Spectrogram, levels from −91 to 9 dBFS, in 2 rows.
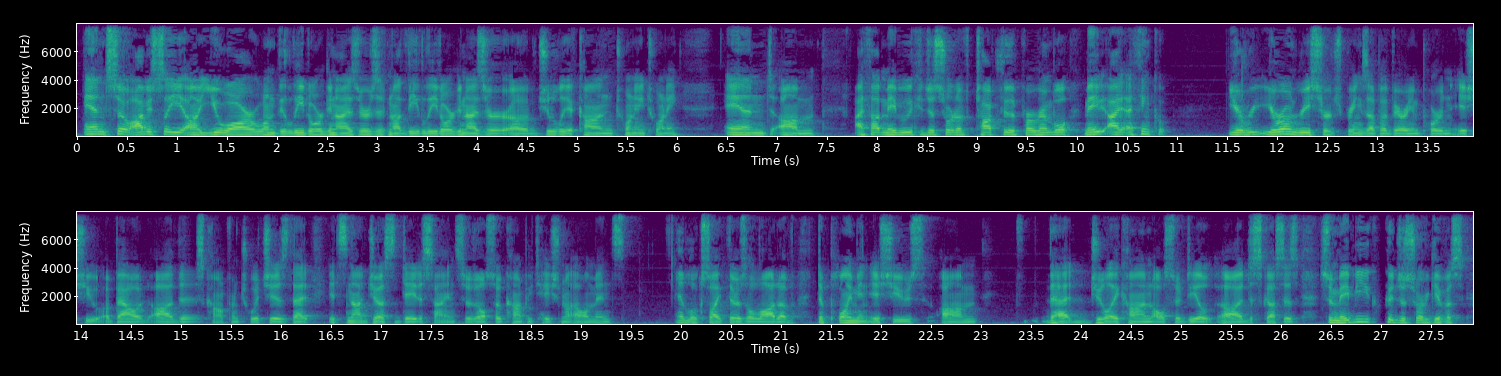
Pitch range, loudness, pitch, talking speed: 105-135 Hz, -19 LUFS, 120 Hz, 190 wpm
